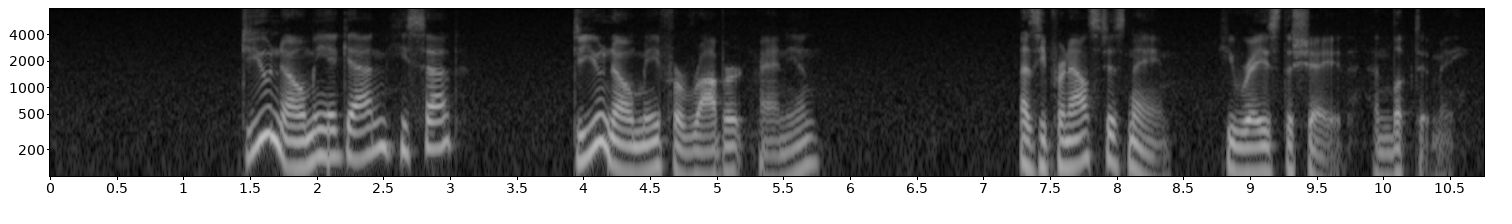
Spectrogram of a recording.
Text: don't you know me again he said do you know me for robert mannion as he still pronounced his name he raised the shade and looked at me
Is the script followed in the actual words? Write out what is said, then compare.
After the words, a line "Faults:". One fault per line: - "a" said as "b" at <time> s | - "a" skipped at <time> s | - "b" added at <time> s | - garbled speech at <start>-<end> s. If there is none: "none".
do you know me again he said do you know me for robert mannion as he pronounced his name he raised the shade and looked at me
Faults:
- "don't" said as "do" at 1.4 s
- "still" skipped at 7.5 s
